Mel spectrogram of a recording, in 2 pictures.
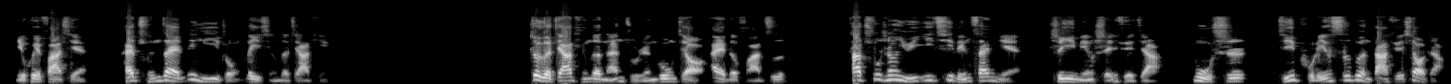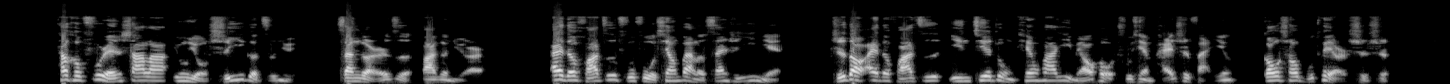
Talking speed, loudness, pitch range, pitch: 240 characters per minute, -17 LUFS, 155-215 Hz, 180 Hz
